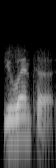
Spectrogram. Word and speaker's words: Uinta: Uinta. It's a, How do you spell that? – It's U-I-N-T-A.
